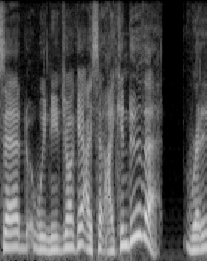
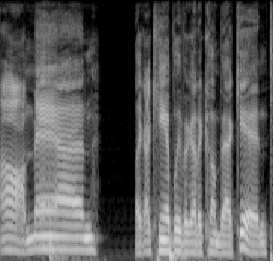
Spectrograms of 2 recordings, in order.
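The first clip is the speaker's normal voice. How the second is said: mock voice full of reluctant dread; 4 semitones lower than usual. Retelling how a coworker answered a request to return: imitating someone full of dread. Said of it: "It wasn't full of dread".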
